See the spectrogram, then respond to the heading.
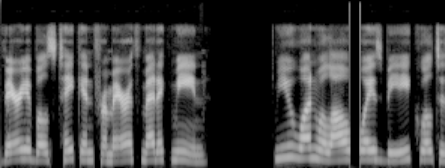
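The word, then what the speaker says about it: μ: moment is denoted by Greek letter pronounced as Mu hence the first moment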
